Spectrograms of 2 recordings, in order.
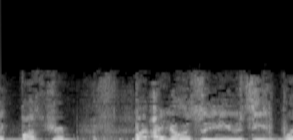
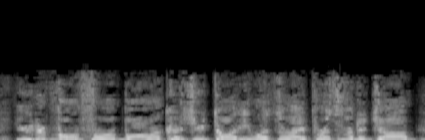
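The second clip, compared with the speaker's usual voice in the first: ordinary delivery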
